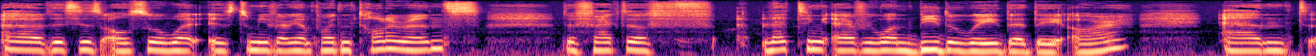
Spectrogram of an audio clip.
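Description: Against noticeable background noise, a woman speaks fairly slowly at a medium pitch, her intonation monotone and flat and her loudness very even. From Haiti.

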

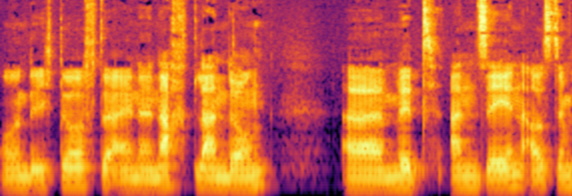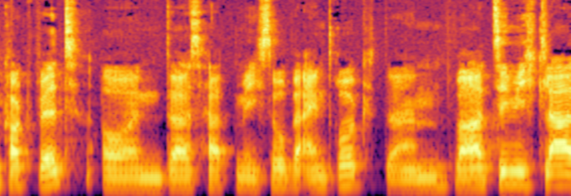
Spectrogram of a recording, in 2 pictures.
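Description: Against a quiet background, a man talks very slowly at a medium pitch. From Innsbruck, Austria, then Germany. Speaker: space engineer. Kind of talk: interview. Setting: remote internet call.

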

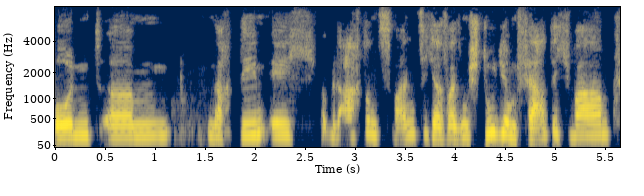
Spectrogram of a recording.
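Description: A man speaks in a high pitch with a dark, mellow tone. The sound is dry and close, with no echo. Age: 40s. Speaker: real estate investor and author. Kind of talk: interview. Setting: video call. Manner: animated.

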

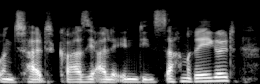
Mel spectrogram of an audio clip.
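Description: A man's unremarkable speaking voice at medium pitch, fairly slow and fairly even in intonation, over a quiet background. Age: 40s. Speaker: paramedic and vocational school teacher. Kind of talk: interview.

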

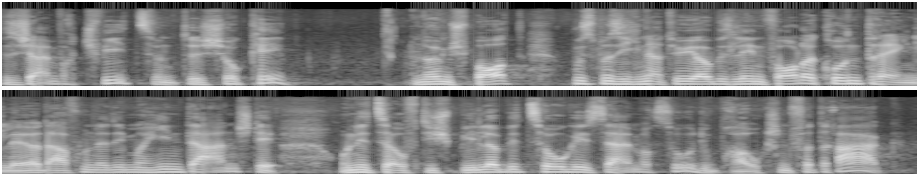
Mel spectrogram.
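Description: A man with a medium pitch speaks at a very fast pace, his voice showing vocal fry. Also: ordinary pitch variation. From German-Swiss border region. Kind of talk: talk show discussion.

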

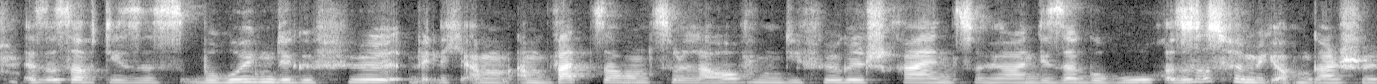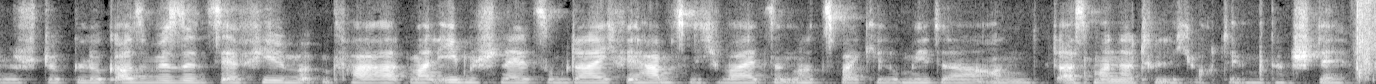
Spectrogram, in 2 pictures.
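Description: Over noticeable background noise, a woman with a medium pitch and ordinary pitch variation speaks at a very fast pace with hardly any pauses. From northern Germany, Friesland. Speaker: author. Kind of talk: casual interview.

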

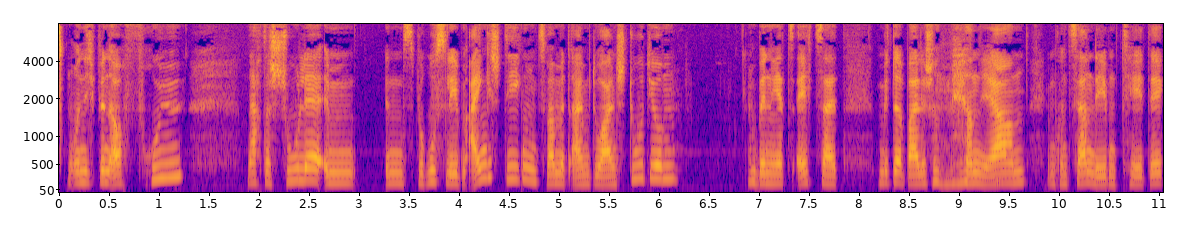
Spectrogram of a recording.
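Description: A woman's fairly low voice at a moderate pace, with ordinary pitch variation, long and frequent pauses, and a dry, close sound with no echo. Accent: slight Swabian. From Stuttgart area, Swabia (Vietnamese family). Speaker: podcast co-host, corporate employee. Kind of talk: casual chat.

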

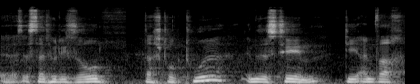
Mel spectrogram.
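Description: Somewhat breathy and dark, mellow in tone, a man's medium-pitched voice shows ordinary pitch variation. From northern Germany, Rostock. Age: 60s. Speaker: sports scientist and osteopathic therapist, former athlete. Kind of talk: podcast interview, explanatory.

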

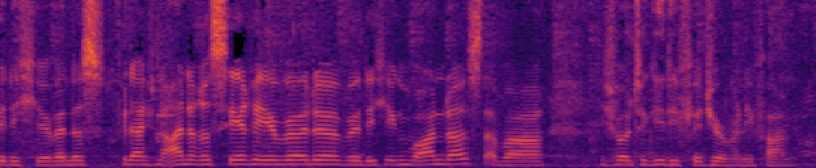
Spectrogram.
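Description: Very fast, monotone, flat delivery at very even loudness, with noticeable background noise and audible room echo. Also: woman, medium pitch for a woman. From Czech Republic. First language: Czech (speaking German). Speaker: racing driver. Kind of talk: interview. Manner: halting.

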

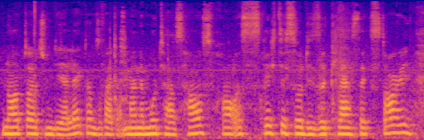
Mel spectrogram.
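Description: Very fast, monotone speech with flat intonation over noticeable background noise. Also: woman. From Bremen, northern Germany. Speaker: internet personality. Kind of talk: casual chat.

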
